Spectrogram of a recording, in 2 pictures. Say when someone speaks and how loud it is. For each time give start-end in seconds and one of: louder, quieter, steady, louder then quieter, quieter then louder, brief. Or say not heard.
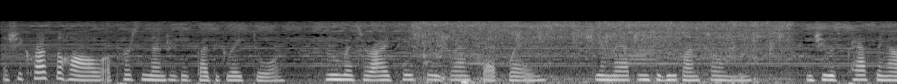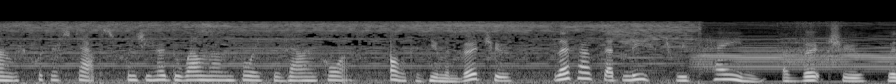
0.0-17.8 steady.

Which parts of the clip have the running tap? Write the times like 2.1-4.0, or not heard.
4.0-8.0.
